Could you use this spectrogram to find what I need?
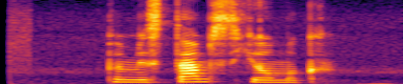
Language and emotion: Russian, neutral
